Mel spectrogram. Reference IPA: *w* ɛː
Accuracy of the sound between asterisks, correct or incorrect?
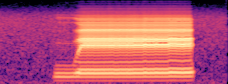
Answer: correct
